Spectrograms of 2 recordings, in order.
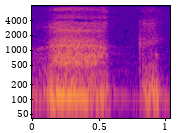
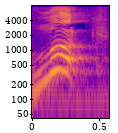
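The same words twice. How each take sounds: First: It is said flatly and quietly. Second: It is said loudly and with force.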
